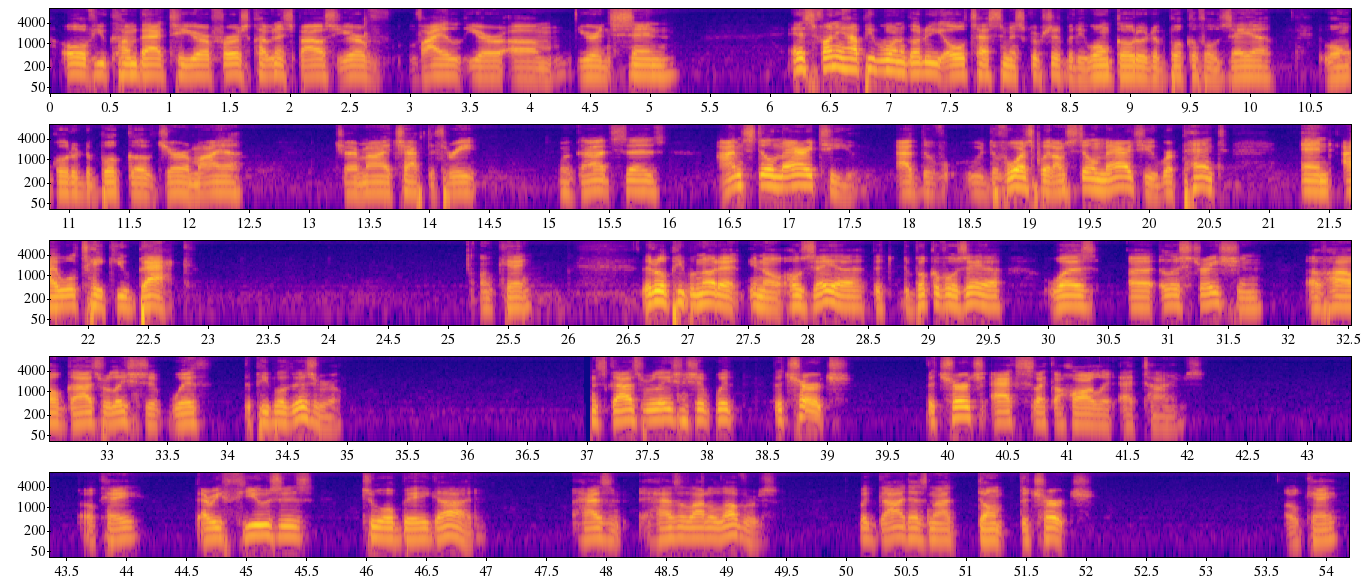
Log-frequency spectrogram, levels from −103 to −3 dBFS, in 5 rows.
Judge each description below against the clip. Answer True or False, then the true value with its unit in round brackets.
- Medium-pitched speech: False (120 Hz)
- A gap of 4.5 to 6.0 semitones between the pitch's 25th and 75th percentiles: False (3.6 semitones)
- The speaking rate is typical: True (145 wpm)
